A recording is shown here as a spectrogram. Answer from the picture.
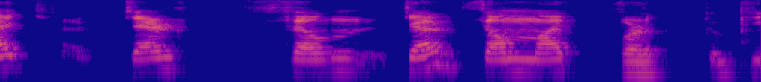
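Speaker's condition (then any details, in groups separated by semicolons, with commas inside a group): Cerebral palsy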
